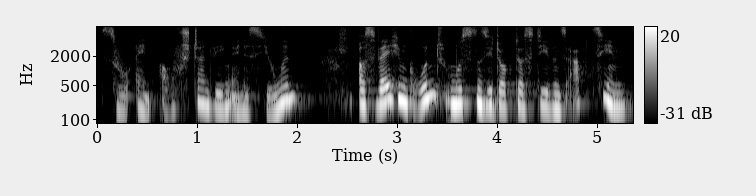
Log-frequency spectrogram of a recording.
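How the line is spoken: Plain. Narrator (German): fragte sie

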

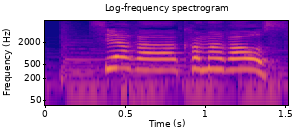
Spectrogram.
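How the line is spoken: Father calling out. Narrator (German): rief ihr Vater

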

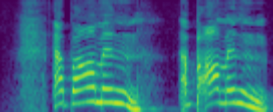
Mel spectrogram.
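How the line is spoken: Calling out. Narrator (German): rief Tinus

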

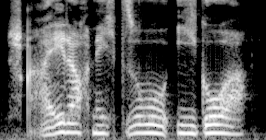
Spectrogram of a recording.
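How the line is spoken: Whispered. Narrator (German): flüsterte der andere

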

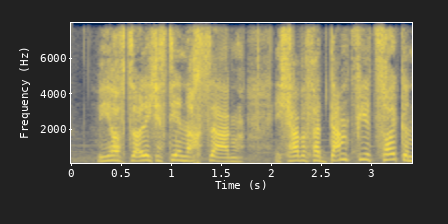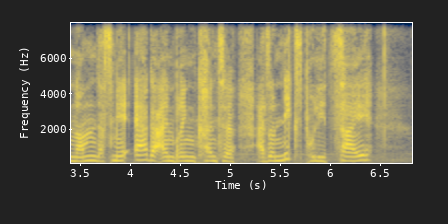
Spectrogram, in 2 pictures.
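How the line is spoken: Growling. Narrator (German): knurrte Andy

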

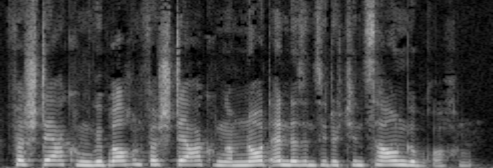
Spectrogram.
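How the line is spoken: Shouting. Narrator (German): ruft

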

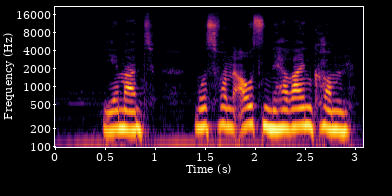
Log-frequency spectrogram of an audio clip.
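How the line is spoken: Panting. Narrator (German): keuchte er

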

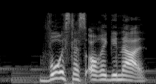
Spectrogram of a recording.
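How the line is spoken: Curt interruption. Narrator (German): unterbrach ihn Arthur zum zweiten Mal, schroff

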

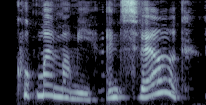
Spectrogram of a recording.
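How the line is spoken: Little girl calling out. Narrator (German): rief ein kleines Mädchen

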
